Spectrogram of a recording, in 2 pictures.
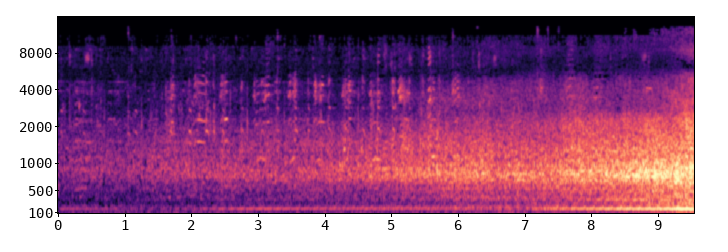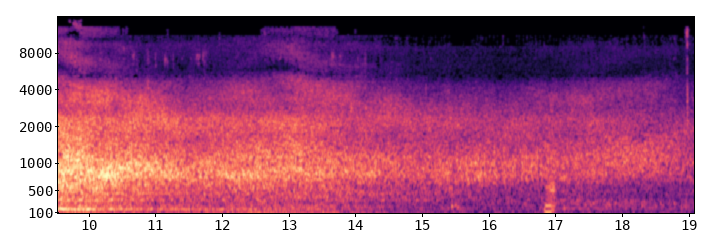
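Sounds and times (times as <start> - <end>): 
geese honking: 0.0 - 8.2
passing road traffic with tire and engine noise: 0.0 - 19.0.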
